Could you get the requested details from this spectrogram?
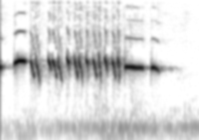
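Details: Thick-billed heleia singing actively, used to lure wild flocks: a sustained whistle, then about a dozen quick, slurred, bubbling whistled notes in a tight run, ending on a long steady whistle over a soft low hum.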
